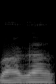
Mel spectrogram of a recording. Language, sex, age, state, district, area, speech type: Goan Konkani, male, 45-60, Goa, Murmgao, rural, spontaneous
